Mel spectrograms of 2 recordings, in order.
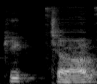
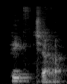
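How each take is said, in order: First: picture broken as পিক, চার; split into syllables. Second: Said in the usual way. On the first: Shown as a demonstration. Teacher showing learners what a syllable is, split into syllables. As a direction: say picture in two separate beats. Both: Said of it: "যতটুকু অংশ একসাথে উচ্চারণ করা".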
